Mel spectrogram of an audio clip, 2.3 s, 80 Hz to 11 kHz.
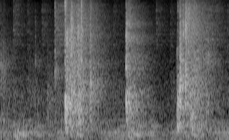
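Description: Hand claps in a steady rhythm, about one every 0.6 seconds, each with a short room echo.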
